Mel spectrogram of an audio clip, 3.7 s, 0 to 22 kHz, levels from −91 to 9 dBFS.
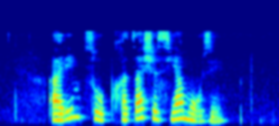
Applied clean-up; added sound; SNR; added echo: none; none; none; none.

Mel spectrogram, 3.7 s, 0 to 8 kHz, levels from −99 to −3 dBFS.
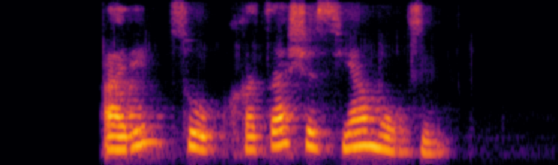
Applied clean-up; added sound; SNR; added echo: neural mask model DeepFilterNet 3.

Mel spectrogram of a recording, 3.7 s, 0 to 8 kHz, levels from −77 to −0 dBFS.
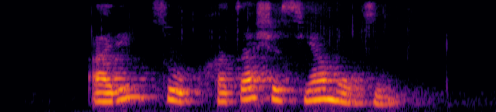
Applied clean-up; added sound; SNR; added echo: neural separator model SepFormer DNS4.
